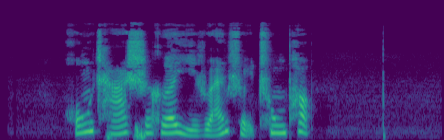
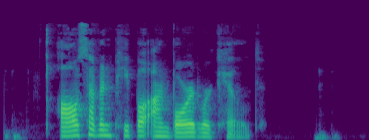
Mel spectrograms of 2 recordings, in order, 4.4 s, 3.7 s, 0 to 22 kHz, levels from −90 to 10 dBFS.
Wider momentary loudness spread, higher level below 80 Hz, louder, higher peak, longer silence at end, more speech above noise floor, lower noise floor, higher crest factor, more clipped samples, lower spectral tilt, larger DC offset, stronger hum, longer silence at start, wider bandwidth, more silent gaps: second, 5 LU vs 13 LU; about the same, -56 dBFS vs -54 dBFS; second, -25 LUFS vs -20 LUFS; second, -8 dBFS vs -2 dBFS; first, 1.35 s vs 1.2 s; about the same, 44 dB vs 47 dB; about the same, -69 dBFS vs -66 dBFS; about the same, 20 dB vs 20 dB; neither; second, -4 dB/octave vs -7 dB/octave; neither; neither; about the same, 0.7 s vs 0.6 s; about the same, 11.5 kHz vs 11.5 kHz; neither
